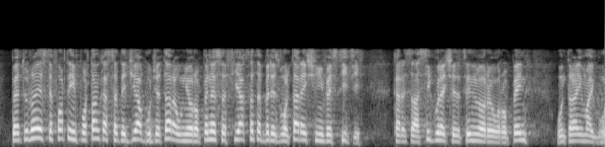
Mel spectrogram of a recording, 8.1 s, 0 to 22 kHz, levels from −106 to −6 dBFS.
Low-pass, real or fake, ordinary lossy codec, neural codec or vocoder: 5.4 kHz; fake; none; codec, 16 kHz, 16 kbps, FunCodec, trained on LibriTTS, 50 frames a second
